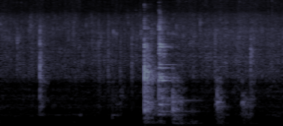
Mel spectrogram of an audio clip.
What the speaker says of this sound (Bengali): এবার আমি একটু ভেজে নেবো।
